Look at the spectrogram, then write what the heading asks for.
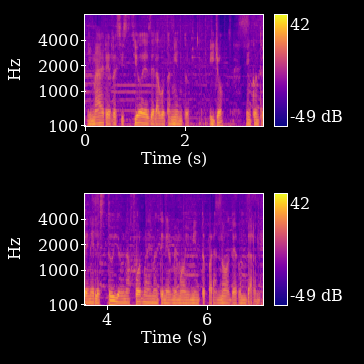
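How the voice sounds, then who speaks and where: A young man reading a scripted, reflective personal narration in a measured, literary way. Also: a bass voice, little pitch movement, dark tone, soft background music. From born in Venezuela, moved to Colombia. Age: young adult. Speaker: narrator of his own life story.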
